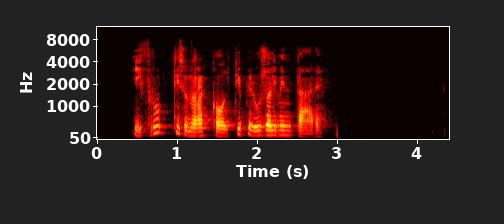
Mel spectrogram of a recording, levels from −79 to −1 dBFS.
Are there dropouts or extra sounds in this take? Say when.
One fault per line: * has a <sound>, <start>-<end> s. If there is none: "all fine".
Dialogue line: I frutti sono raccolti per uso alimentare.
all fine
